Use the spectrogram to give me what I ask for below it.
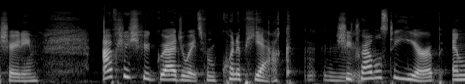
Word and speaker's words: Quinnipiac: coin a pack university corner pack it's quinnipiac is it really quintopia you should you should pronounce it i'm a thousand percent sure it's quinnipiac really yes wow i feel like juliana ho um okay so quinnipiac they prefer that enunciation that is literally it's quinnipiac university just move on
